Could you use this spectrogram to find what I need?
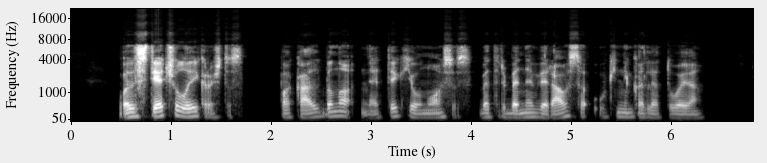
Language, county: Lithuanian, Vilnius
